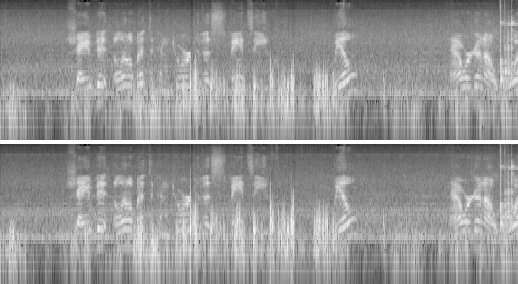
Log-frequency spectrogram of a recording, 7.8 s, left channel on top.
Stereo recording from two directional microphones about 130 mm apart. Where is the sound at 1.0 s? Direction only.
Centre (ahead or behind).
